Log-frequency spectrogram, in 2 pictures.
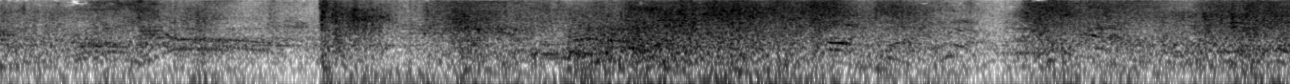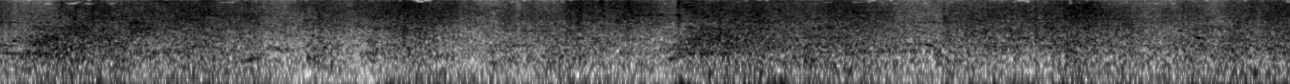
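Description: Magic blasts and clashing hits crackle and boom in a busy fight.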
